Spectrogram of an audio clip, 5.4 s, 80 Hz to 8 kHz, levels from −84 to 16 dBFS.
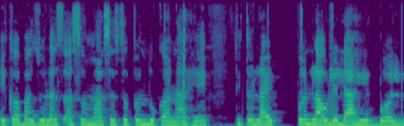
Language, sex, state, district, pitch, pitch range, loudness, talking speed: Marathi, female, Maharashtra, Pune, 245 Hz, 230-255 Hz, -16 LUFS, 155 wpm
